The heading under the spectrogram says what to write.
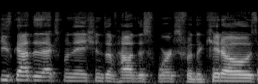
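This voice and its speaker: Talking at a very fast pace over a quiet background, a man uses an animated tone and a fairly high pitch. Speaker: legal aid tax team lead presenting a webinar. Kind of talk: webinar presentation.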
